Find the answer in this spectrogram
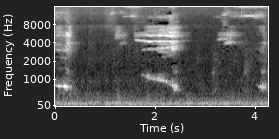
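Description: Dog whining faintly while held in a sit-stay: a few short, falling high-pitched whines, the longest about two seconds in.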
